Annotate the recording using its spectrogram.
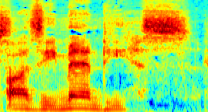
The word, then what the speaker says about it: Ozymandias: Ozymandias.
